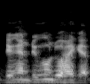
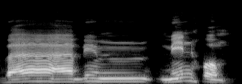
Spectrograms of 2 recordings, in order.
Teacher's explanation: Dan dia ada tasyrik. Jadi kita baca babim dengan dengung dua harakat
